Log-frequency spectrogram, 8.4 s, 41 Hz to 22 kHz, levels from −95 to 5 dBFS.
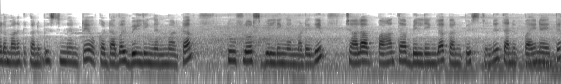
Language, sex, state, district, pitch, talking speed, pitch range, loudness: Telugu, female, Andhra Pradesh, Srikakulam, 205 Hz, 155 wpm, 200-230 Hz, -16 LUFS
